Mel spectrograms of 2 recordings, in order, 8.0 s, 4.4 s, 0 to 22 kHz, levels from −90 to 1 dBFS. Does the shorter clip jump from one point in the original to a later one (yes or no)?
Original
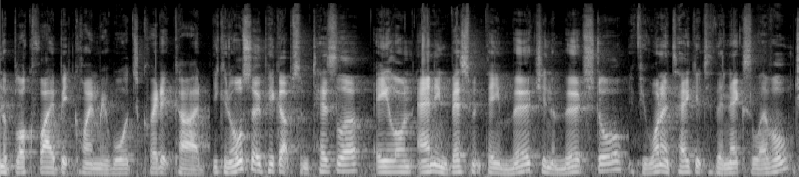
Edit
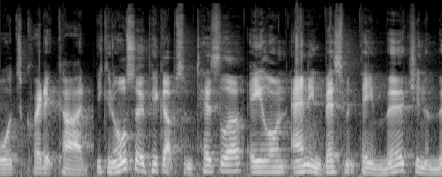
yes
